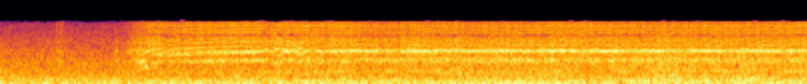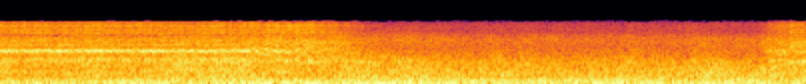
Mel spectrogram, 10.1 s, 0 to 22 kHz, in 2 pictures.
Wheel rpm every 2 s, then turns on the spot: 80, 160, 160, 70, 20.
none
